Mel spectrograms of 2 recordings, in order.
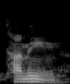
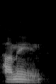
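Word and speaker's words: תנין: it is the act the Hebrew word is tanin is how it is pronounced tanin it means monstrous creature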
